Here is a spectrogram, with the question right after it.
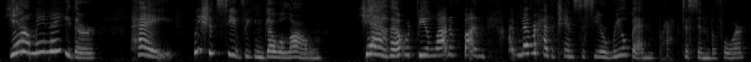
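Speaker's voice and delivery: high, loud and eager; bubbling over at the idea of tagging along; eager Sally. Acted. Sally eagerly pitching the band trip to Anne, high and loud.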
